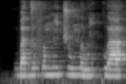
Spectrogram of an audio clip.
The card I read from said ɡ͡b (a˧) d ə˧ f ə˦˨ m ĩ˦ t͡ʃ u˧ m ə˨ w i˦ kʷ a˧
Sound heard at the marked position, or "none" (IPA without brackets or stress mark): a˧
